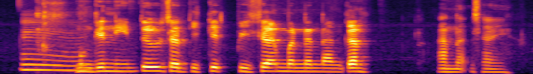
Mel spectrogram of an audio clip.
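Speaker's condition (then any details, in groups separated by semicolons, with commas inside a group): Cerebral palsy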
